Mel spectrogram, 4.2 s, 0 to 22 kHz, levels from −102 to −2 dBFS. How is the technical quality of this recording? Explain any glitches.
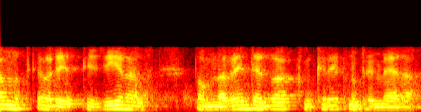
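The speech goes through a narrowband mobile codec, consistent with AMR-NB at 12.2 kbps, so nothing above 4 kHz is present. There are two bursts of AMR bit errors, from 1.40 to 1.60 s and from 3.42 to 3.72 s, spanning about ten and fourteen 20 ms frames. Bits in the weakly protected parts of each frame arrived flipped, at roughly 5 to 7 percent. Pulse positions and fine pitch, gain and spectrum values decode wrongly. The speech keeps its rough pitch and level but turns hoarse, scratchy and gargly.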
